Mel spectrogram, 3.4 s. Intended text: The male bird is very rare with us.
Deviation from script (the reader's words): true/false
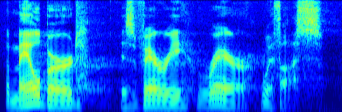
false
